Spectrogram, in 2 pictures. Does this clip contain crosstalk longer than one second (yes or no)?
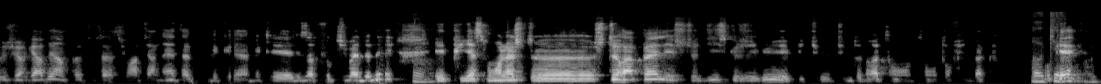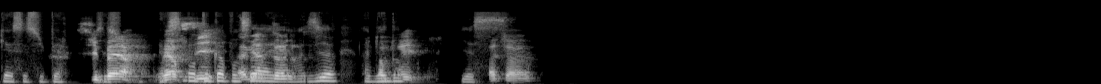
yes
